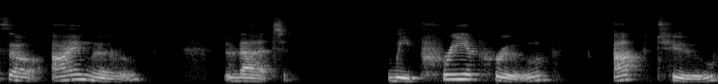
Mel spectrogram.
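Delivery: very slow, deliberate, spelled-out wording.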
